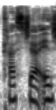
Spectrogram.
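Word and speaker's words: Cajsa: It's Kaistja. She's Swedish. It's like C-A-J-S-A, I think.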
